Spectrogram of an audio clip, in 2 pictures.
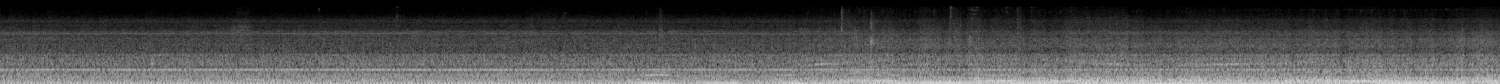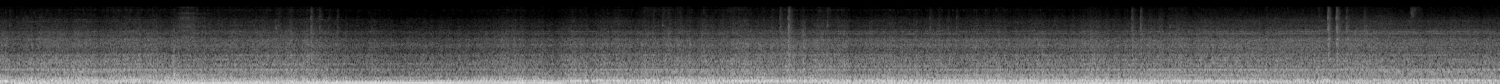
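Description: Inside a LiAZ-5292.65 city bus: the engine runs at a low idle with a steady high whine over it. About seven seconds in, the bus pulls away and the low engine and road rumble grows louder, then stays steady while it drives.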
